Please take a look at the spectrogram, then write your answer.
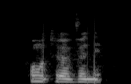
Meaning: third-person singular imperfect indicative of contrevenir
- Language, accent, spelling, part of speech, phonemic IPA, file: French, Canada, contrevenait, verb, /kɔ̃.tʁə.v(ə).nɛ/, LL-Q150 (fra)-contrevenait.wav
